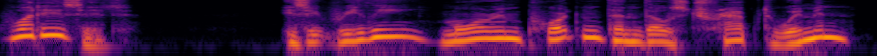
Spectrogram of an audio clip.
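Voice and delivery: put-on high, puzzled young girl's voice; a kid pressing for answers, bewildered; confused girl. A narrator's reading. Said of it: "She shook her head in confusion".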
